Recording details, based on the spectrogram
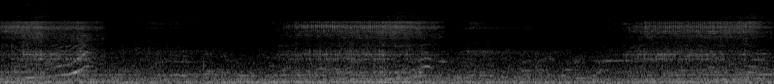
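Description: Rough, noisy breathing sounds repeating with each breath, over steady background hiss; snoring.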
